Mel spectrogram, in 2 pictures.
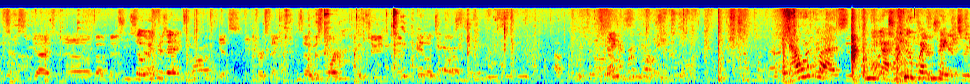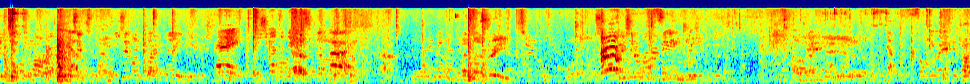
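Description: Young students chatter and talk nearby.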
